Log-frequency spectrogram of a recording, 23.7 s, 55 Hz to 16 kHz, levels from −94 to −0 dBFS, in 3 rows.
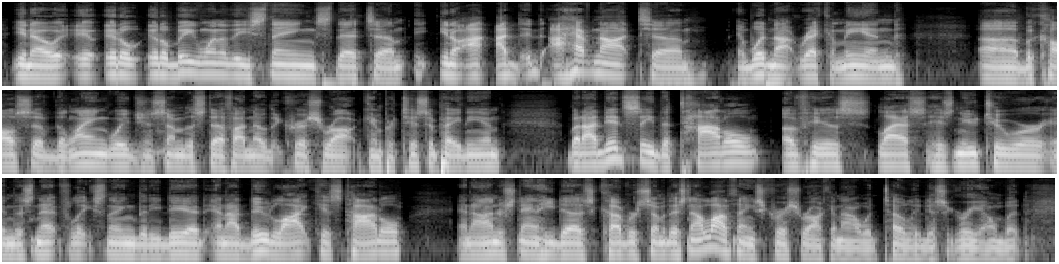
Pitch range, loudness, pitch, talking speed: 95-115 Hz, -21 LUFS, 105 Hz, 230 wpm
